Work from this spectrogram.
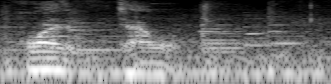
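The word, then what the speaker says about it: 花椒: で、こちらがメインというかホアジャオ、花に山椒の椒と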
